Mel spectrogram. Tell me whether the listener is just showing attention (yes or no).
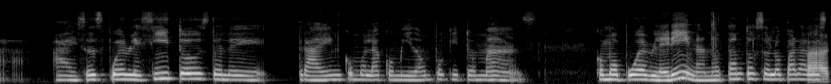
no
